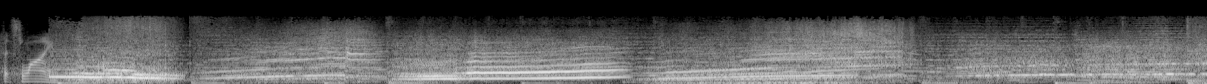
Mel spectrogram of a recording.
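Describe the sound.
A Suzuki GSX-R 1000 sport motorcycle accelerates hard through the gears, its loud engine note climbing in pitch five times, with a quick drop at each shift.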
